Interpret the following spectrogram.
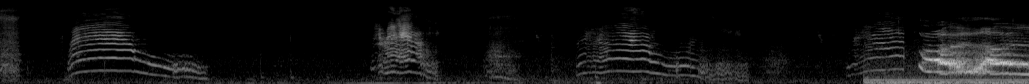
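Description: Orange tabby kitten meowing: several drawn-out mews a few seconds apart, each rising then falling in pitch. Near the end a louder call cuts in over a steady low hum.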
